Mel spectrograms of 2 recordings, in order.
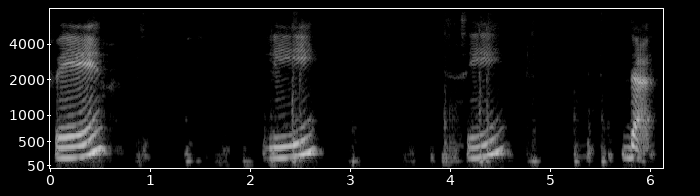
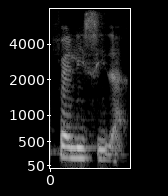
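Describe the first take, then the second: First: Fe, li, si, da as four isolated syllables, long pauses between. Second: Said in the usual way. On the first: Shown as a demonstration. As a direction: dictate each syllable alone, Fe, li, si rising, da falling. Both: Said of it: "separen felicidad".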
